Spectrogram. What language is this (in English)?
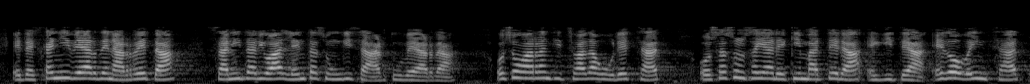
Basque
